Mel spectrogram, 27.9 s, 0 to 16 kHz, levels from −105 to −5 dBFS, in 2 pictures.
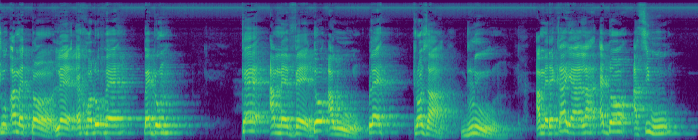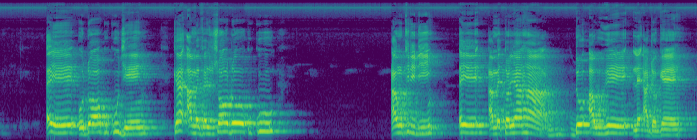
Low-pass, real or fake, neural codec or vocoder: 14.4 kHz; real; none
